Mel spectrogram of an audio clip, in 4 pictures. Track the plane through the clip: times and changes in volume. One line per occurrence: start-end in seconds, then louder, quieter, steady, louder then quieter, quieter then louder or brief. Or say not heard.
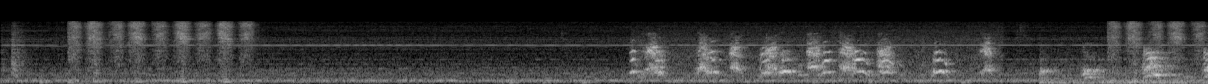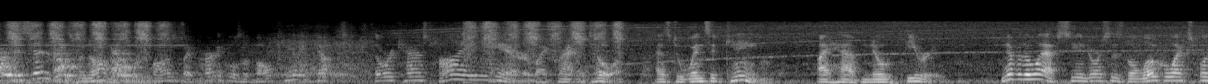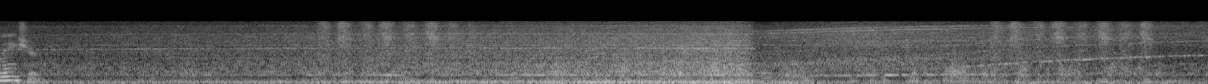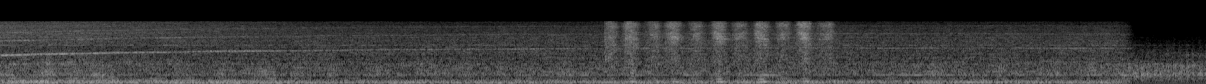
0.0-48.2 louder then quieter.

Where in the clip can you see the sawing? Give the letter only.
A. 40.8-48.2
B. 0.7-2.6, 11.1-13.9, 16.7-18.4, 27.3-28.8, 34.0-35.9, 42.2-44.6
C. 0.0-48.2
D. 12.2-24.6
B.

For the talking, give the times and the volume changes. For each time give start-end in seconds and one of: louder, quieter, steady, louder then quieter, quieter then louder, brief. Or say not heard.
12.2-24.6 louder.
